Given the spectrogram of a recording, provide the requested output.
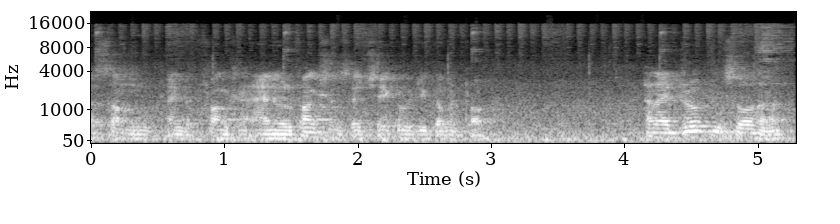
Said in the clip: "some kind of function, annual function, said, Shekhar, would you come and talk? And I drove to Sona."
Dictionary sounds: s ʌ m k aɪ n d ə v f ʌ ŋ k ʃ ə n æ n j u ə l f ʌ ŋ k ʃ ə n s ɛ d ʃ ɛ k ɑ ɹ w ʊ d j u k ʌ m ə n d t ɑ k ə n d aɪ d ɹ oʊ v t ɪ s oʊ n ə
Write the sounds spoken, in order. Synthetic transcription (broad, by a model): s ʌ m k aɪ n d ə v f ʌ ŋ k ʃ ə n æ n j u ə l f ʌ ŋ k ʃ ə n s ɛ d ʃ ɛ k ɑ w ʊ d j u k ʌ m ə n t ɑ k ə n aɪ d ɹ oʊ p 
